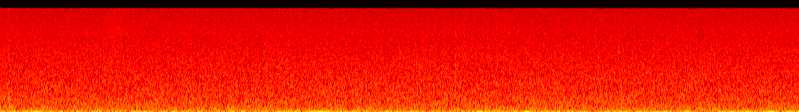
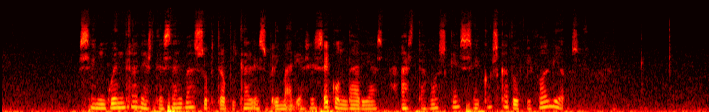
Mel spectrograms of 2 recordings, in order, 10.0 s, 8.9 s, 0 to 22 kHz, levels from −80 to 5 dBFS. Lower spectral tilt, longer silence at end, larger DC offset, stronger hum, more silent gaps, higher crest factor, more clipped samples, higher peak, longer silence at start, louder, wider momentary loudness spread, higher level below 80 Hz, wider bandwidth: second, -3 dB/octave vs -5 dB/octave; about the same, 0 s vs 0.05 s; neither; neither; neither; second, 12 dB vs 22 dB; neither; second, -12 dBFS vs -6 dBFS; about the same, 0 s vs 0.05 s; first, -26 LUFS vs -29 LUFS; second, 0 LU vs 8 LU; about the same, -32 dBFS vs -36 dBFS; about the same, 16 kHz vs 15 kHz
